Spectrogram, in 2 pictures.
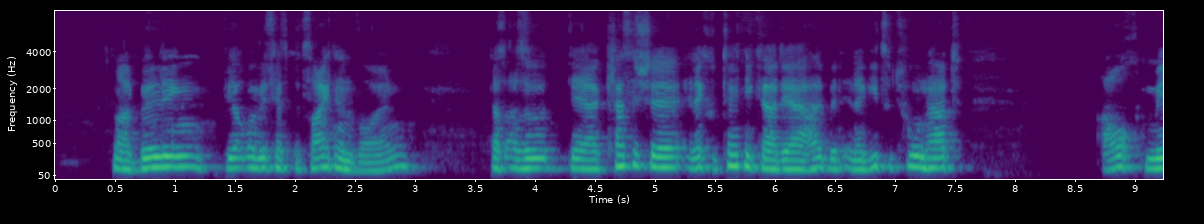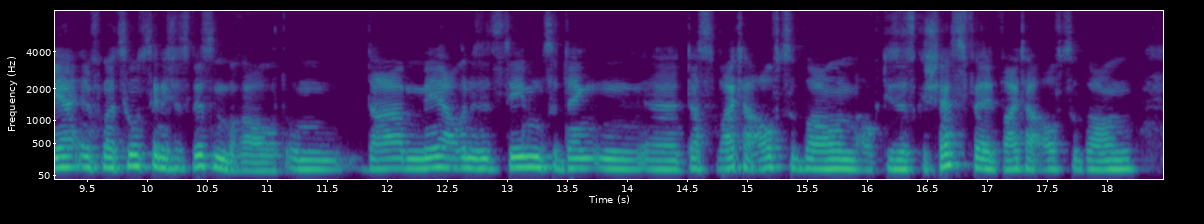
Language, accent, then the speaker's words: German; Leer, Lower Saxony, Germany; now in Oldenburg, Germany; Ja, dann wohne ich in Oldenburg. Ich bin gebürtiger aus Friese, ich komme also aus Leer.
